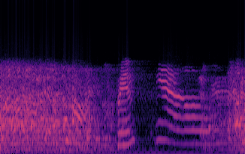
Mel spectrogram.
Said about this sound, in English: All right, attention, please, while I call the roll. Minerva? Meow.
